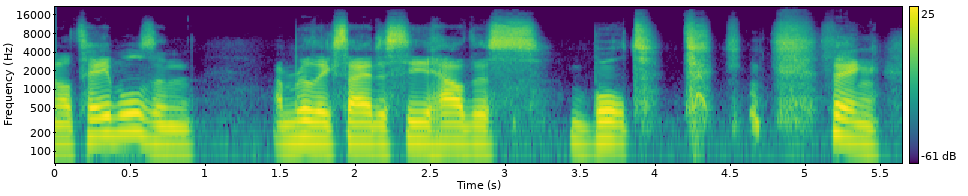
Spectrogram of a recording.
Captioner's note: chuckling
